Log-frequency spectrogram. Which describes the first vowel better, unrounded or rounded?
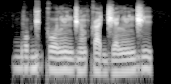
rounded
